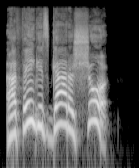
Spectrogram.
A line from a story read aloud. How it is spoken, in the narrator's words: he shouted over the roar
